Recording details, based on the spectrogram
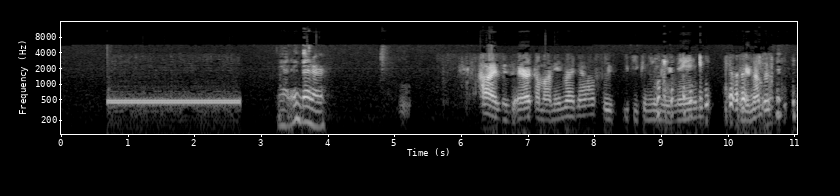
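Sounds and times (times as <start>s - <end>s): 
telephone ringback tone while calling: 0.7s - 2.7s
speech: 3.3s - 4.0s, 6.3s - 11.0s
laughter: 8.7s - 11.0s.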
